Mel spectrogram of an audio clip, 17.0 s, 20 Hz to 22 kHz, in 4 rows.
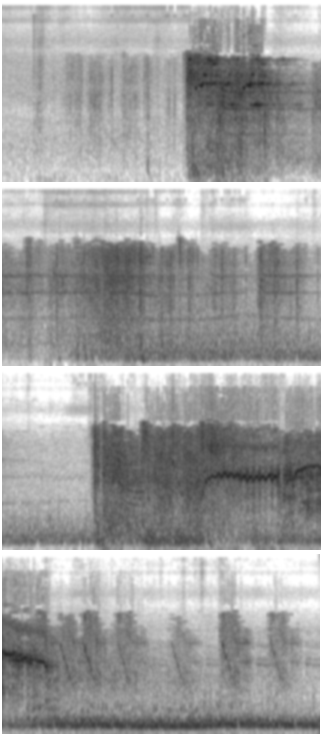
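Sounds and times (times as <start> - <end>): loud crash with clattering: 2.5 - 8.7, 9.7 - 16.2.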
